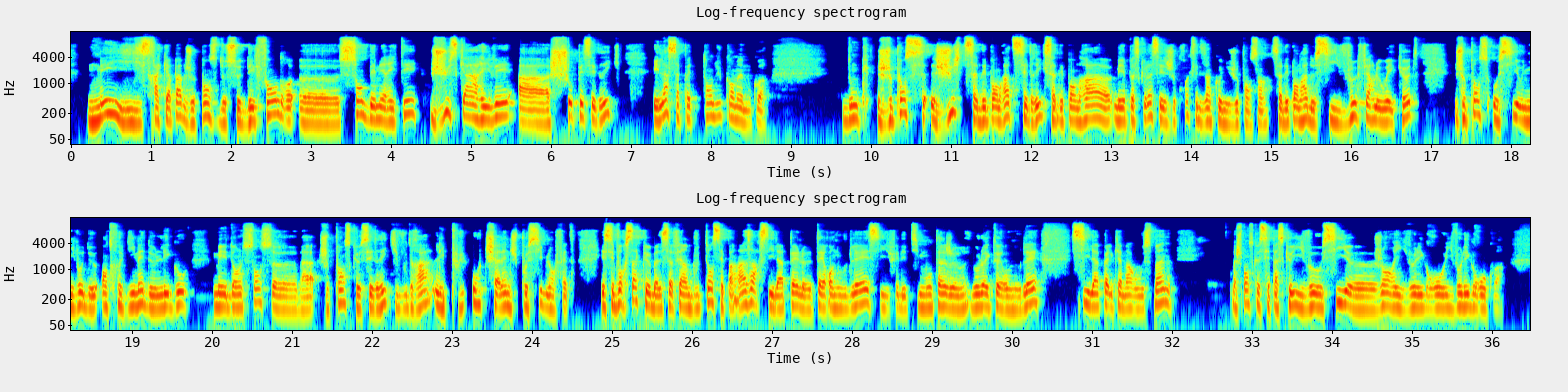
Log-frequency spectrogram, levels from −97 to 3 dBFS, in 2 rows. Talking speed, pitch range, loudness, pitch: 230 wpm, 125-160 Hz, -18 LUFS, 135 Hz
